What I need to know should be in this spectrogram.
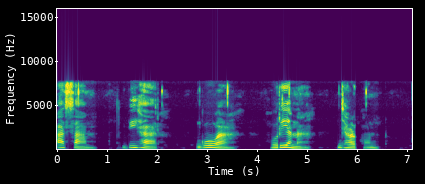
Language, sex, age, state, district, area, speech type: Santali, female, 45-60, West Bengal, Bankura, rural, spontaneous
